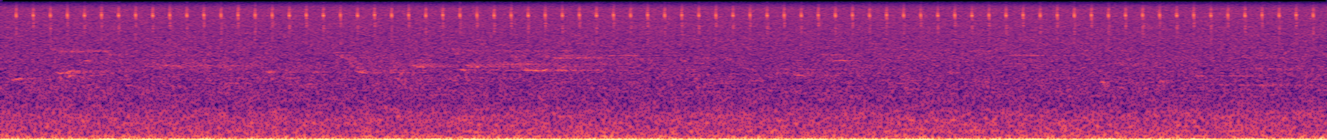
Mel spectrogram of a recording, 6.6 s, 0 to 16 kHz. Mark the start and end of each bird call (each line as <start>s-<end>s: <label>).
1.5s-3.0s: Baltimore Oriole (Icterus galbula)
